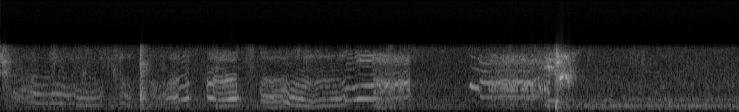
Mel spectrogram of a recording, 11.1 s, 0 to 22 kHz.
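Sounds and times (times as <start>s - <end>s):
dog whining: 0.0s - 6.3s, 7.0s - 8.6s.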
